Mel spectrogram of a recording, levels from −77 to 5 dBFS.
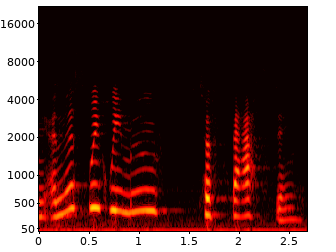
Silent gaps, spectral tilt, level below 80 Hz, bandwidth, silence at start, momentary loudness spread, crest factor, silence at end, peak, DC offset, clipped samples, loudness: none; -6 dB/octave; -64 dBFS; over 20 kHz; 0 s; 8 LU; 18 dB; 0.05 s; -14 dBFS; 0.3%; under 0.1%; -32 LUFS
